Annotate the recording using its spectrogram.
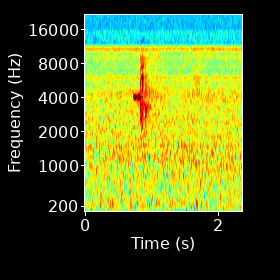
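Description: Near silence, broken once just under a second in by a faint short high beep and a click: a digital camera's focus-confirm beep and shutter.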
